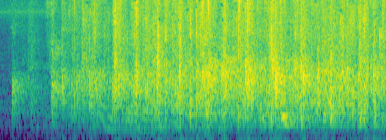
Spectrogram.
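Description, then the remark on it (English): An audience breaks into applause at a speaker's remark about not starving children of spiritual things, building quickly from a few claps to steady, dense clapping that holds at a moderate level throughout. “I didn't mean to get an applause on that.”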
